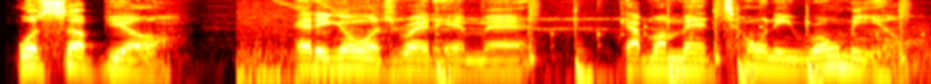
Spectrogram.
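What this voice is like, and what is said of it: Hoarse, raspy voice. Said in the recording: “Your boy's a little hoarse out here ... A little raspy.”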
